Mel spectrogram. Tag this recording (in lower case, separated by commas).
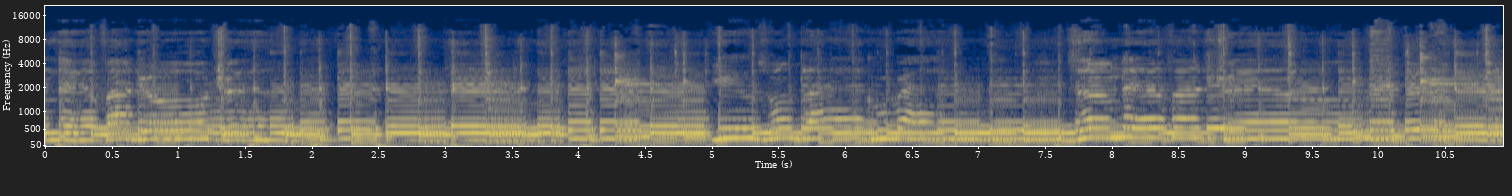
music, plucked string instrument, guitar, musical instrument, strum, playing acoustic guitar, acoustic guitar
